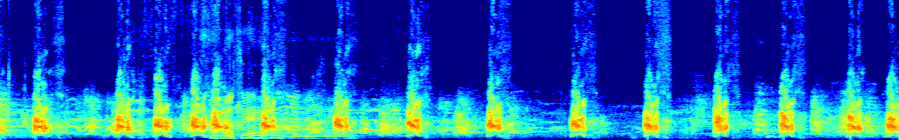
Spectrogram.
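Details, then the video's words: Hime, a Pomeranian x Pekingese mix dog, barking nonstop outside the Yoyogi Park dog run before entering, at people and dogs alike; sharp, fast yaps in quick bursts nearly every half second, with a brief human voice around the second mark. "【吠えまくり】初めてのドッグラン 断念する"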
